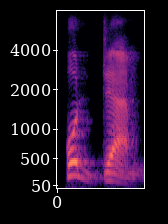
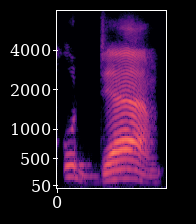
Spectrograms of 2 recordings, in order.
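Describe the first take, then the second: First: The word starts with a deep q sound. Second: The word starts with a glottal stop. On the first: This is the standard Arabic form. "asalnya Udam, bacanya kof" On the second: This is the Egyptian colloquial form. "di amia kof jadi apa? Hamzah"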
